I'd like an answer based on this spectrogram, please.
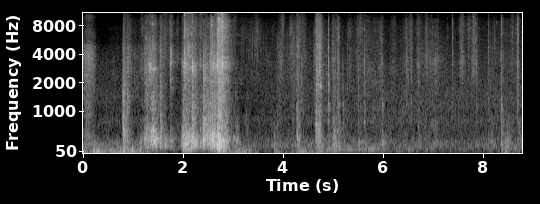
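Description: Metal hand tools clattering in a plastic tool bin as a wrench and socket are picked out, loudest about two seconds in. This is followed by scattered light metal clicks and taps.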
